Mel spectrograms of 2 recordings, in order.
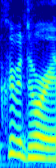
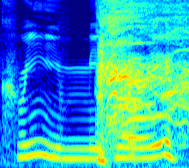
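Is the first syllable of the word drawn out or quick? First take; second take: quick; drawn out. First: The word is said quickly, first syllable light. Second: The first syllable is stretched and hit hard. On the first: The speaker calls it right. "like really fast" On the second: The speaker calls it wrong. "You hit cream real hard"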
